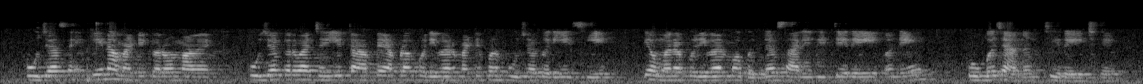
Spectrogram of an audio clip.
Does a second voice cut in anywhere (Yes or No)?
No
